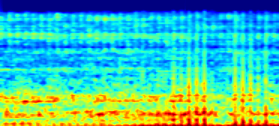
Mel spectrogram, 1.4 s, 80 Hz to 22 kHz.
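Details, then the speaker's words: Yamaha Mio M3 scooter that won't hold idle, sometimes revs up by itself: coarse, uneven, lumpy idle beat like a racing bike instead of a clean putter. "motornya tuh langsamnya itu suaranya Cukup 1 Gus ya dan suara mesinnya sangat kasar bosku"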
